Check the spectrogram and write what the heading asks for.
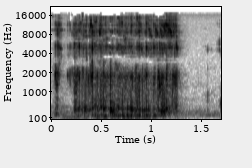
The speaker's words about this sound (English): With me, as almost always, is a small drink of whiskey, a little splash, a light puddle. Here is what my whiskey sounds like.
